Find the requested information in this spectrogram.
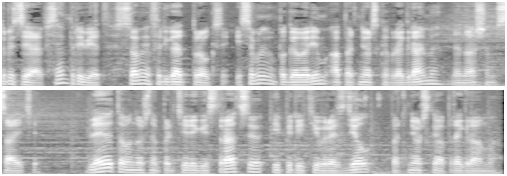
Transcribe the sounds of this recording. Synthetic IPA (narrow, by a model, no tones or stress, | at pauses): d̪ɾʊzʲjafsʲe̞mpɾʲɪvʲe̞t̪svamʲɪfɾʲɪɡat̪̚pɾoksʲɪ̰ɪfsʲɪvodʲmɨpəɡəvɐɾʲimɐ̰pɐrtʲnʲo̞rskəjpɾɐɡɾamʲːɪnɐnaʂɨmsajtʲʰɪ | d̪lʲɐɛt̪əvənuʐnəpɾɐtʲiɾʲɪɡʲɪst̪ɾat̪sɨjʊipʲɪɾʲɪjtʲːivrɐzʲdʲe̞lˠpɐrt̪ʲnʲo̞rskəjəpɾɐɡɾamːə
